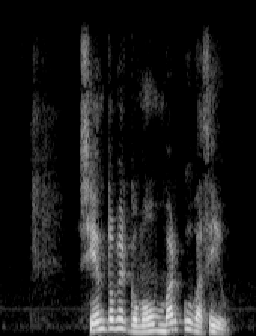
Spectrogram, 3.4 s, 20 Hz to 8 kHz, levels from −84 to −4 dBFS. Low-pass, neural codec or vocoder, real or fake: 7.2 kHz; none; real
